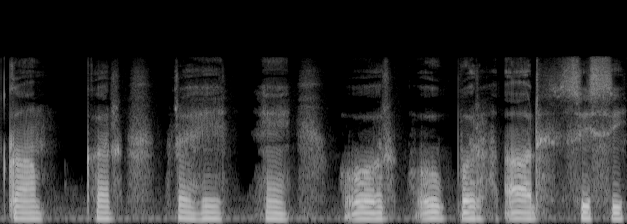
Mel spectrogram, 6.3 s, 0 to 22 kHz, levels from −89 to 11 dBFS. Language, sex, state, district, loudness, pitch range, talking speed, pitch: Hindi, male, Rajasthan, Bikaner, -20 LUFS, 105-110 Hz, 95 wpm, 105 Hz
